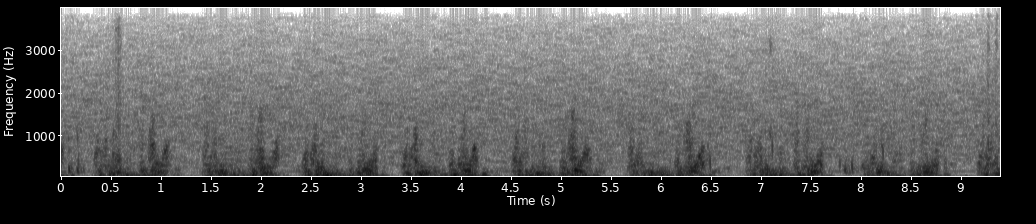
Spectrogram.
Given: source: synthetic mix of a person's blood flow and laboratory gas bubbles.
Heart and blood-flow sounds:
Doppler ultrasound of blood flow; precordium
0.04-0.25 s: bubbles
0.48-0.71 s: bubbles
6.43-6.53 s: bubbles
7.08-7.14 s: bubbles
7.76-8.00 s: bubbles
8.20-8.26 s: bubbles
8.82-8.88 s: bubbles
9.21-9.40 s: bubbles
From the record:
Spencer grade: 2 (many but less than half of the cardiac periods contain bubble signals, singularly or in groups); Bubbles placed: only in the low amplitude regions of the cardiac cycle

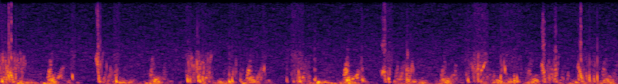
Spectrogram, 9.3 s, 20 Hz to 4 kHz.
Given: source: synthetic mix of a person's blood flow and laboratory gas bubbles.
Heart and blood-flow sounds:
Doppler ultrasound of blood flow; precordium
0.00-0.39 s: bubbles
1.05-1.14 s: bubbles
1.41-1.63 s: bubbles
1.70-1.80 s: bubbles
2.77-3.21 s: bubbles
3.41-3.67 s: bubbles
3.93-4.00 s: bubbles
4.29-4.33 s: bubbles
4.37-4.56 s: bubbles
4.70-4.75 s: bubbles
5.40-5.46 s: bubbles
5.71-5.88 s: bubbles
6.06-6.23 s: bubbles
6.96-7.32 s: bubbles
7.48-7.83 s: bubbles
8.11-8.40 s: bubbles
8.63-9.00 s: bubbles
From the record:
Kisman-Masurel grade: 243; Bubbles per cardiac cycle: several, 3 to 8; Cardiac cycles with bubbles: 100%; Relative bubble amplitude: loud (0.450 to 0.775); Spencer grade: 3 (all of the cardiac periods contain showers or single bubble signals, but not dominating or overriding the cardiac motion signals); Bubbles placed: only in the low amplitude regions of the cardiac cycle

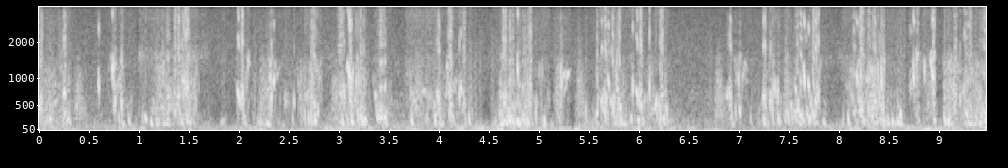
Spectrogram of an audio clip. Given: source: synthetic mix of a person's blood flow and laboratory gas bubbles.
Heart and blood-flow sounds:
Doppler ultrasound of blood flow; subclavian vein
0.00-0.35 s: bubbles
0.56-0.64 s: bubbles
0.68-1.61 s: bubbles
1.82-1.89 s: bubbles
1.96-2.84 s: bubbles
2.92-3.57 s: bubbles
3.65-4.34 s: bubbles
4.53-5.33 s: bubbles
5.43-6.34 s: bubbles
6.84-7.89 s: bubbles
8.04-8.67 s: bubbles
8.70-8.97 s: bubbles
9.02-9.48 s: bubbles
From the record:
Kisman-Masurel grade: 444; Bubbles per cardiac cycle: continuous sound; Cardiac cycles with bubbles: 100%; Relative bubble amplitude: maximal (0.775 to 0.999); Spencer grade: 4 (maximum detectable bubble signal sounding continuously throughout systole and diastole of every cardiac period, and overriding the amplitude of the normal cardiac signals); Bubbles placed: anywhere in the cardiac cycle

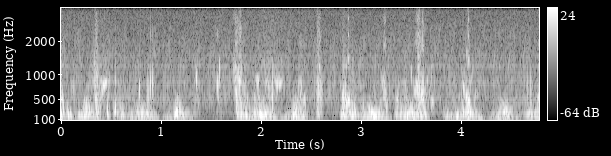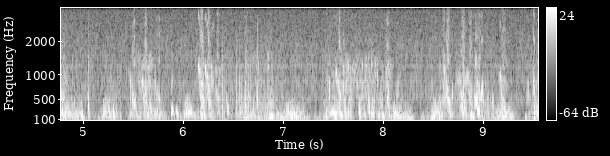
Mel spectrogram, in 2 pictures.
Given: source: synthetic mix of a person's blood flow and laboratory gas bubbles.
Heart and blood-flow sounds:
Doppler ultrasound of blood flow; precordium
0.00-0.95 s: bubbles
1.32-1.40 s: bubbles
1.53-1.62 s: bubbles
1.70-2.23 s: bubbles
2.34-2.48 s: bubbles
2.54-2.63 s: bubbles
2.77-3.00 s: bubbles
3.19-3.29 s: bubbles
3.33-3.75 s: bubbles
3.98-4.18 s: bubbles
4.64-5.10 s: bubbles
5.24-5.40 s: bubbles
5.45-5.81 s: bubbles
5.86-5.97 s: bubbles
6.12-6.50 s: bubbles
6.60-6.80 s: bubbles
6.83-6.93 s: bubbles
7.43-8.19 s: bubbles
8.54-9.27 s: bubbles
9.43-9.56 s: bubbles
From the record:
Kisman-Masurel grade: 343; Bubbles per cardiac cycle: rolling drumbeat, 9 or more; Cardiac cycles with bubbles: 100%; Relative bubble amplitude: loud (0.450 to 0.775); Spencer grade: 3 (all of the cardiac periods contain showers or single bubble signals, but not dominating or overriding the cardiac motion signals); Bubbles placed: anywhere in the cardiac cycle

